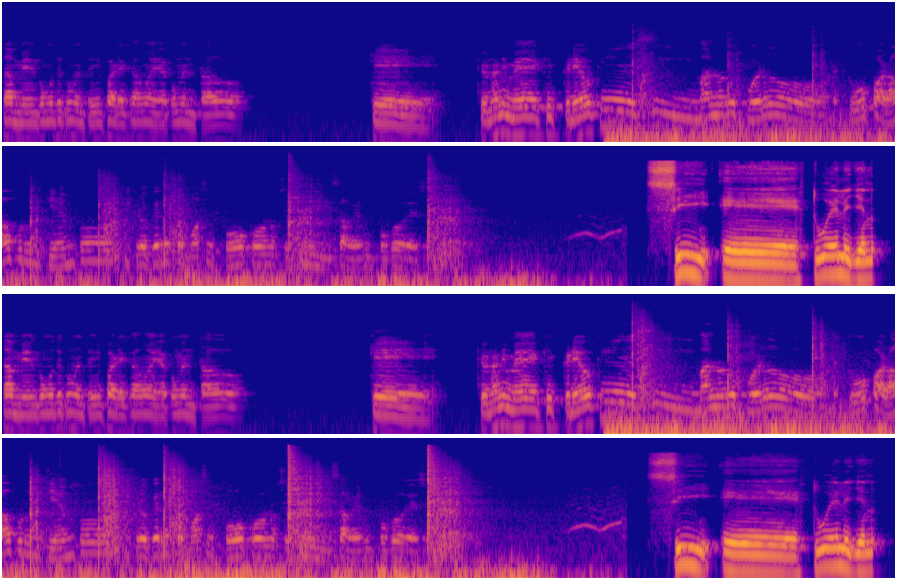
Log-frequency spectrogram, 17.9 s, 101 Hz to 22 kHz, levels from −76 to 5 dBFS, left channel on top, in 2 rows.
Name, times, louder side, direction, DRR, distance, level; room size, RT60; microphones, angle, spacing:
voice 1, 0.0-2.4 3.7-4.3 4.7-13.3, right 2 dB, 50° right, 1.8 m, -33 dB
sound 1, 6.0-15.2, right 5 dB, 90° right, 0.5 m, -29 dB
voice 2, 15.4-17.6, left 3 dB, 55° left, 0.8 m, -17 dB
16.0 x 5.9 x 5.8 m
head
